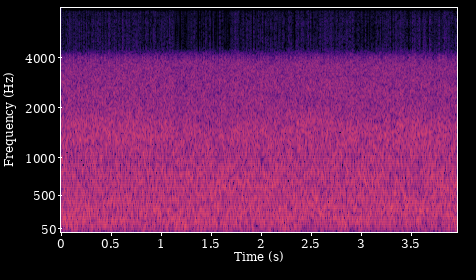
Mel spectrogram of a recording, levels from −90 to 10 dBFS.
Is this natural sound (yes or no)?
yes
